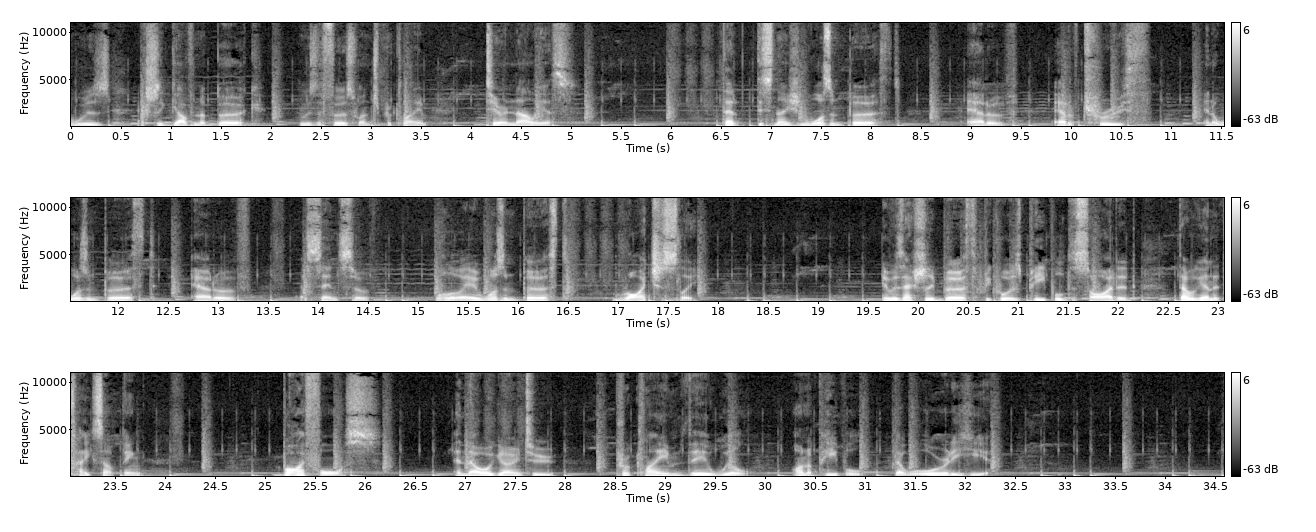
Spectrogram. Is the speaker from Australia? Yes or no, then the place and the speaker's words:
yes; Australia; being taught Australian history in primary school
